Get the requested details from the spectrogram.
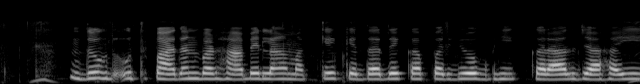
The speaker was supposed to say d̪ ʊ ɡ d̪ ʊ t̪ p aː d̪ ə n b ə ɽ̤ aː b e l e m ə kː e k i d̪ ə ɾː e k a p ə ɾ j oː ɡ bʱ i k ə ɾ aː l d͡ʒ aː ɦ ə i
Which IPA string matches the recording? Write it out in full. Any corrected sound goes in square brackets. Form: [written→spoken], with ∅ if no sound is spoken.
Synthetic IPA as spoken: d̪ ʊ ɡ d̪ ʊ t̪ p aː d̪ ə n b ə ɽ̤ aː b e l [e→a] m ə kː e k [i→e] d̪ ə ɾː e k a p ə ɾ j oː ɡ bʱ i k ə ɾ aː l d͡ʒ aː ɦ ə i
